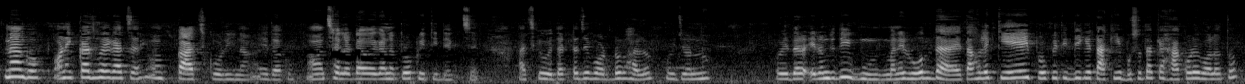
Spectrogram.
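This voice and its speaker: A woman's voice: sits high, steady tone, brisk, slight background noise. A woman, chatting to her viewers while cooking at home and telling stories with frequent laughter. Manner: chatty, storytelling, laughing often. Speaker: vlogger. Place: home kitchen.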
